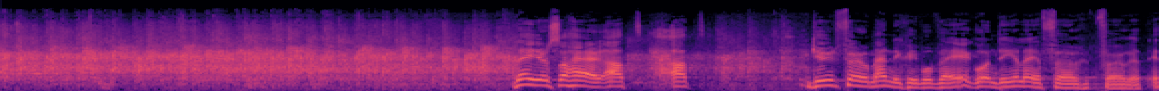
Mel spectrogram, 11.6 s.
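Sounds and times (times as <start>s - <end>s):
large audience applause: 0.0s - 8.0s
speech: 5.1s - 7.2s, 8.0s - 11.5s.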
